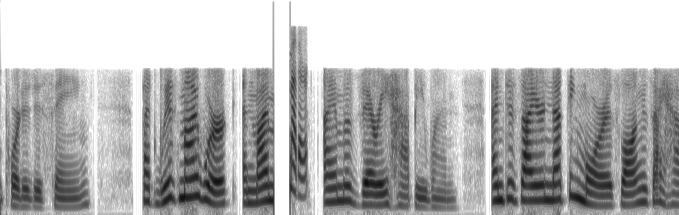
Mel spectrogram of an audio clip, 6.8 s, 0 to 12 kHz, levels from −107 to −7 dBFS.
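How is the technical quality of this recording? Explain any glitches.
The recording has one clear glitch: a short dropout followed immediately by a sped-up burst. It sits on a telephone-band G.726 line at 32 kbit/s, which caps the sound near 3.6 kHz and adds only light codec roughness.

At 2.73 s the speech cuts to silence for about 0.17 s, until 2.90 s. This is a playback stall, most likely the player running short of buffered data or having its output thread held up, so nothing reached the output until it recovered. It differs from a packet-loss gap because nothing is concealed or smeared across the hole. The output is plain digital silence, and the sound resumes from where it stopped instead of skipping ahead.

From 2.90 s to 3.07 s the speech plays at double speed, a catch-up at higher speed. The player resamples the backlog that built up during the stall to win back the lost time, so pitch rises with tempo, by about ten semitones, giving a brief chipmunk quality before normal rate returns. 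A time-stretch recovery would keep the pitch steady. Here it jumps, and the burst lasts about as long as the silence it repays.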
